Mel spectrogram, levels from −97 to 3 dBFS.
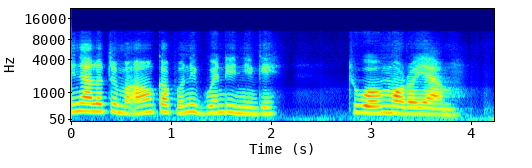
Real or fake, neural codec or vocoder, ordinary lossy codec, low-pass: fake; codec, 24 kHz, 0.5 kbps, DualCodec; none; 10.8 kHz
